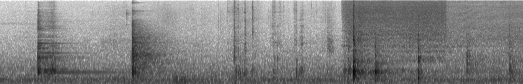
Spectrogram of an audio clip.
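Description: Onion and leek cook down in olive oil in a soup pot, a soft, steady sizzle broken by a few sharp clinks and scrapes of stirring, with two louder knocks near the start and a cluster later on.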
